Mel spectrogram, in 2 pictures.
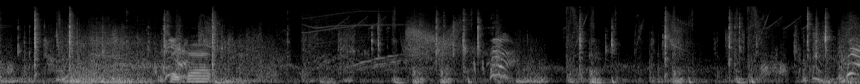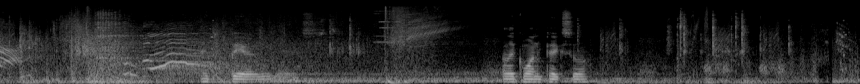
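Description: Game sound effects of punches, blasts and whooshes ring out in quick bursts.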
